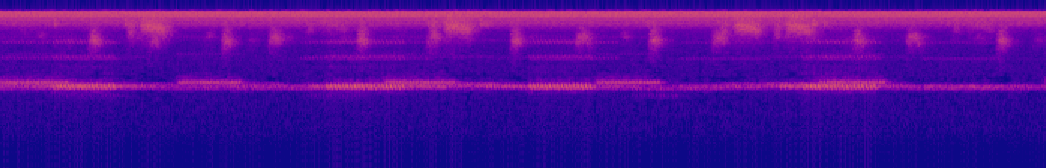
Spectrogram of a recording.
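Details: Crickets chirping in grass on a warm summer night in Bulgaria, recorded with a surround microphone: a steady high trill overlaid by brighter, sharper pulses from other crickets, with no other sounds.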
